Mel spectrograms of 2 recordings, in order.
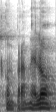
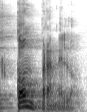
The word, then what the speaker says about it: cómpramelo: Los pronombres enclíticos no se tildan aunque muchos nativos los pronuncian tónicos. Esto es incorrecto. Por ejemplo, muchos nativos dicen dámelo. No, esto es dámelo. Muchos nativos dicen cómpramelo. Esto no es cómpramelo, esto es cómpramelo.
